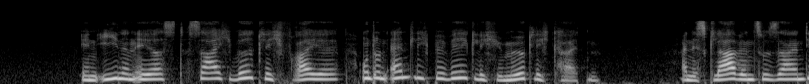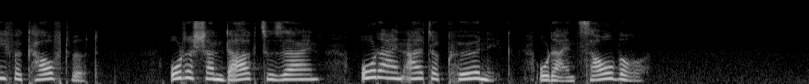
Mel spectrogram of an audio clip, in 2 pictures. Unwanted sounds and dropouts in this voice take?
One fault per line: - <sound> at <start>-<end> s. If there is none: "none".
none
